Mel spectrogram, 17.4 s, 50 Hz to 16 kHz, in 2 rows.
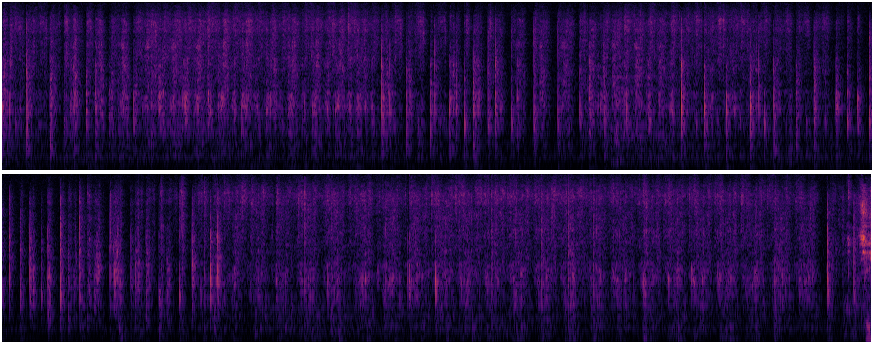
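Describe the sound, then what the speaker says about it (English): Resin mixed with microspheres is stirred in a pot, a continuous fine scraping and rubbing of a stick against the container, quiet and close, going on steadily without speech. "Get them microspheres well mixed in. Get the two pots blended well. Like I say, with a good 60 seconds, give it a real good stir."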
